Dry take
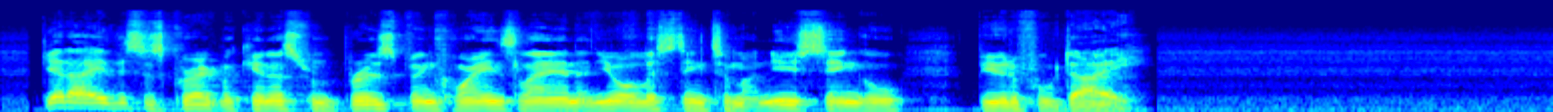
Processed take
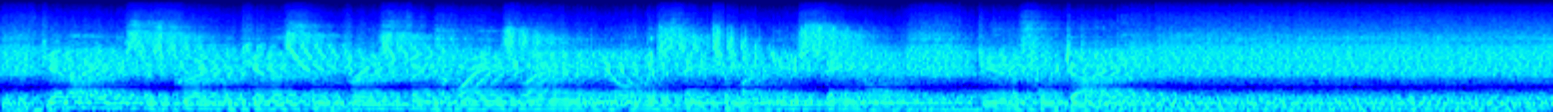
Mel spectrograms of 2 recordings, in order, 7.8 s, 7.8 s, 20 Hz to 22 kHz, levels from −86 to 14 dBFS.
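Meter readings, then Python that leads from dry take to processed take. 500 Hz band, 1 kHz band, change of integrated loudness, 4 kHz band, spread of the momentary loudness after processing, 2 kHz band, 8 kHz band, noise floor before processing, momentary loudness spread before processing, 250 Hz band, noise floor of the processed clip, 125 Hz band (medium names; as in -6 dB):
-16.5 dB, -11.0 dB, -6.5 dB, +1.0 dB, 2 LU, -1.5 dB, 0.0 dB, -57 dBFS, 4 LU, -17.5 dB, -40 dBFS, -11.0 dB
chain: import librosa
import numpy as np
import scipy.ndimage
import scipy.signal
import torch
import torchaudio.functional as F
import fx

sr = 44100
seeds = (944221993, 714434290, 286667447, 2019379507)

p1 = x + 0.5 * 10.0 ** (-32.0 / 20.0) * np.sign(x)
p2 = fx.vowel_filter(p1, sr, vowel='i')
p3 = fx.high_shelf(p2, sr, hz=5800.0, db=8.5)
p4 = p3 + fx.room_flutter(p3, sr, wall_m=11.7, rt60_s=0.75, dry=0)
p5 = fx.spectral_comp(p4, sr, ratio=10.0)
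y = F.gain(torch.from_numpy(p5), -1.5).numpy()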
